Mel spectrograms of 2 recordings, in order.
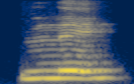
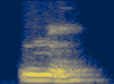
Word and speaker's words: le: Le just L E le you hear how I'm pronouncing it I'm not saying Le it's a bit higher pitched Le we've spoken of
